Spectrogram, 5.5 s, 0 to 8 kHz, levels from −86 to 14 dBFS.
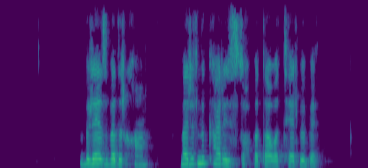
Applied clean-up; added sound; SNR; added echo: none; none; none; none.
